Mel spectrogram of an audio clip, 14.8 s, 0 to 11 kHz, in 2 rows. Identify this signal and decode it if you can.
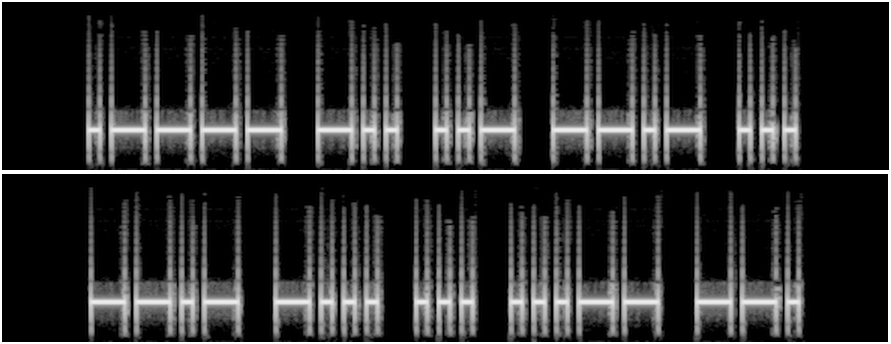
Morse code, heard as a keyed tone, about 13 wpm, 800 Hz. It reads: 1DUQS QBS3G
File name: LEZIONI / 7 GF9Z / 7 G 12wpm 2055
